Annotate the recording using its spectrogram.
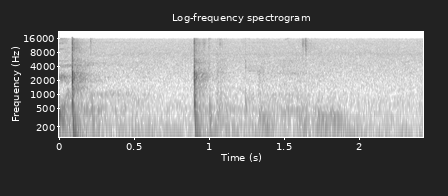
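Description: Two short, sharp clicks about a second apart over faint room tone.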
